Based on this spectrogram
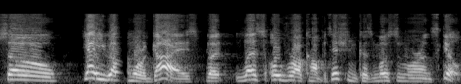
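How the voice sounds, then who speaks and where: A man is speaking. His voice is loud. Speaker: dating coach. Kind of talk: interview.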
